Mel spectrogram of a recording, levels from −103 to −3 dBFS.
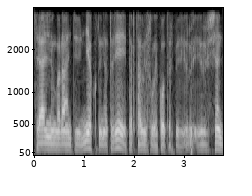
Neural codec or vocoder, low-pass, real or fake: vocoder, 44.1 kHz, 128 mel bands, Pupu-Vocoder; 3.6 kHz; fake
